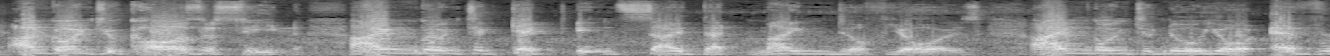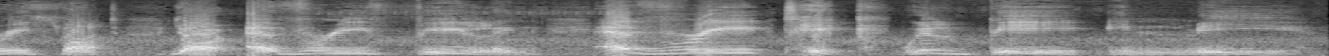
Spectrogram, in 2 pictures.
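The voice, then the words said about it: Croaky, rough character voice. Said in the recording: “do you need a lozenge or a cough drop? Your voice sounds...”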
